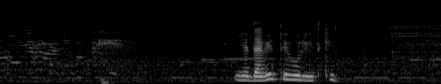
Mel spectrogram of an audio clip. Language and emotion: Russian, neutral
